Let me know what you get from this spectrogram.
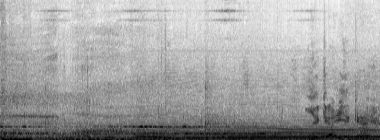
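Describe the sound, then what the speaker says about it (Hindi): A ship gives off a deep, droning mechanical rumble with steady tonal hum layered beneath, continuous and fairly loud, while voices talk over it. "ये आवाज कहाँ से आ रही है? शायद कोई जहाज होगा।"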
